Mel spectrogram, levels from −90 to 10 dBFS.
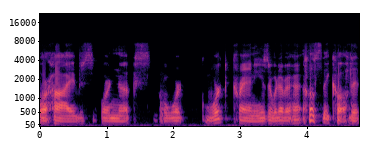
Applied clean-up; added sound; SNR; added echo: none; none; none; none.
